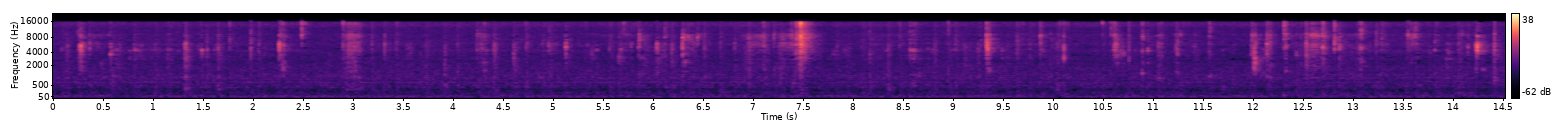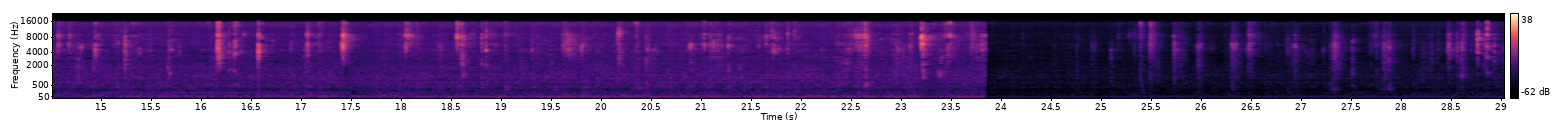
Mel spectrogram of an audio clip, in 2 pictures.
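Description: Close-miked chewing and wet mouth sounds of someone eating braised eggplant, with scattered sharp clicks at irregular intervals over a steady low hum. The hum cuts out near the end, leaving fainter, sparser clicks.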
